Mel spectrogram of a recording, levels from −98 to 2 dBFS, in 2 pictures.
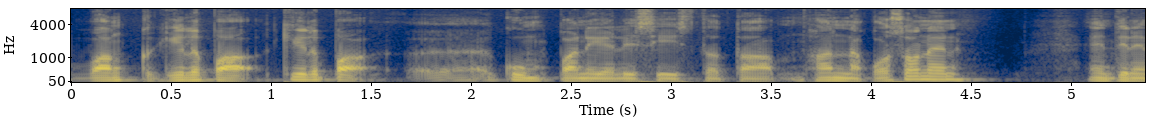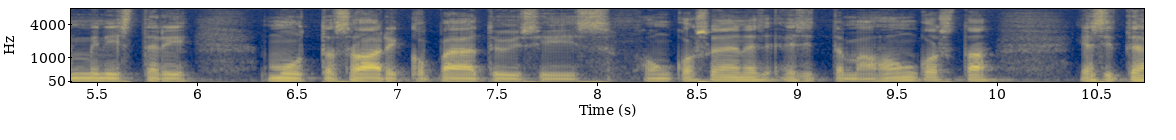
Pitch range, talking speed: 80-95 Hz, 105 wpm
